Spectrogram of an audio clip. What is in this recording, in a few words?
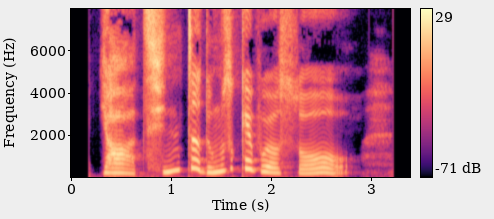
excitement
